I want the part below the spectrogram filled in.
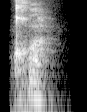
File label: "qv", Heiltsuk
